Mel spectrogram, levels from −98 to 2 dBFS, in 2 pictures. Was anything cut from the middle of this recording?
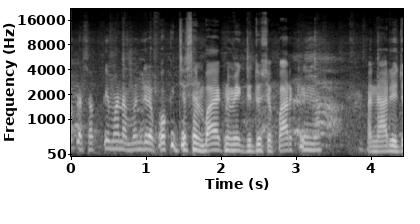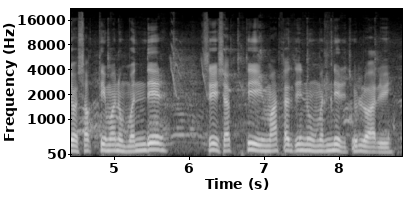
no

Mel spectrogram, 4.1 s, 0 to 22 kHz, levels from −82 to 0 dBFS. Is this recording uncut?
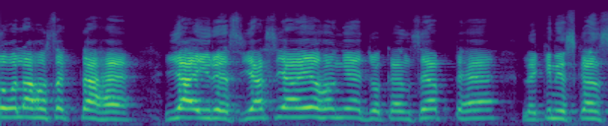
yes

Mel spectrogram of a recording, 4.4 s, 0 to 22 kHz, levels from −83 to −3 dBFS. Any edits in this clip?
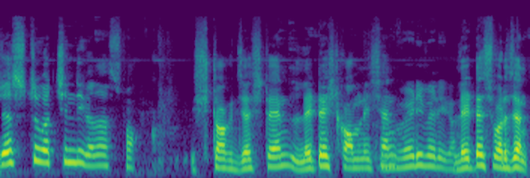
no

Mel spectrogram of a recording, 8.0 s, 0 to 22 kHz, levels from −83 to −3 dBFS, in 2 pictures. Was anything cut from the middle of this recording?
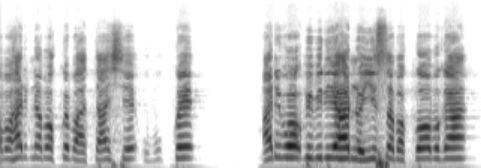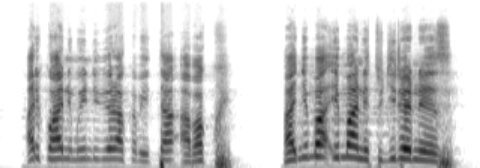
no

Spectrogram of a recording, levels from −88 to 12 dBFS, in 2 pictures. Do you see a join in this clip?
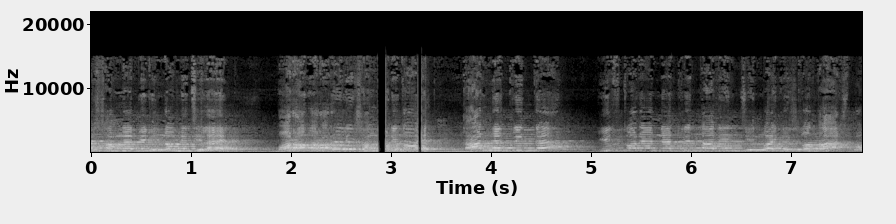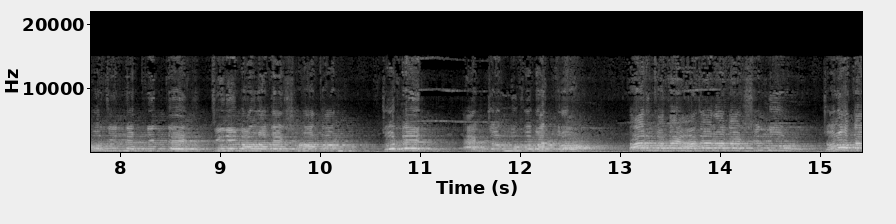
yes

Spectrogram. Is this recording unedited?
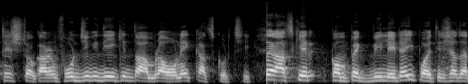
no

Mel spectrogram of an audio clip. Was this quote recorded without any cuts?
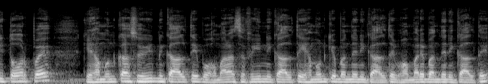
yes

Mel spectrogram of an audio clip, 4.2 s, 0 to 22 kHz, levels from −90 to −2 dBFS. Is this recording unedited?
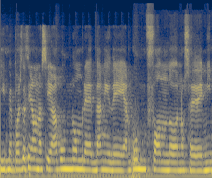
yes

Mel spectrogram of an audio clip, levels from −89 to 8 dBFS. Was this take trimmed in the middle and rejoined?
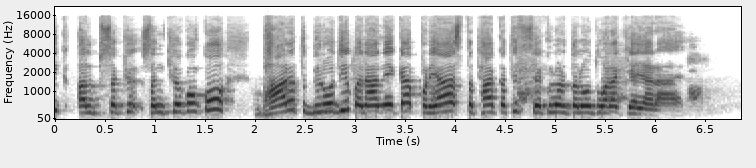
no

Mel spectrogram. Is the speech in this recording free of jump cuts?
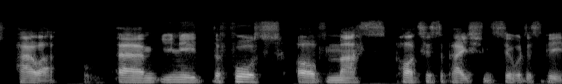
yes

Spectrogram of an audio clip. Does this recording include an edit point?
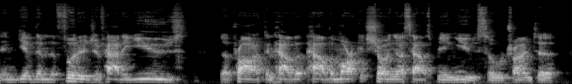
no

